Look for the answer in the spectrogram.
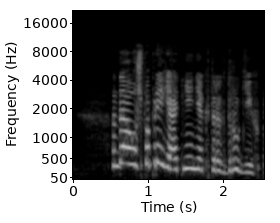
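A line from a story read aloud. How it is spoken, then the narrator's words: Muttering old woman. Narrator (Russian): пробурчала тетушка София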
